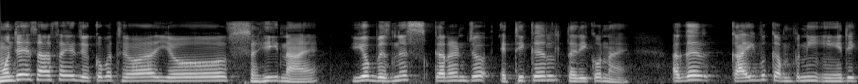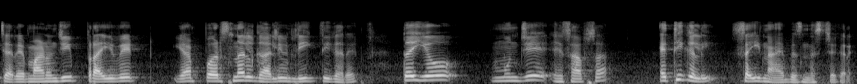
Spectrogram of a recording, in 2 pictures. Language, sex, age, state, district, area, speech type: Sindhi, male, 18-30, Rajasthan, Ajmer, urban, spontaneous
